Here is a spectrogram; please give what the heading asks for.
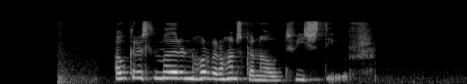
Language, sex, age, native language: Icelandic, female, 30-39, Icelandic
